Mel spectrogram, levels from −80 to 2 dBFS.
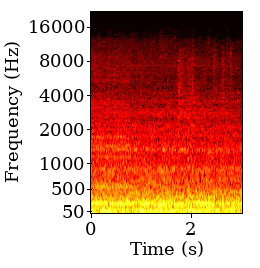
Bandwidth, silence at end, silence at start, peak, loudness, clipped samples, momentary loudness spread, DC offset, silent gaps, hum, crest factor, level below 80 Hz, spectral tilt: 10.5 kHz; 0 s; 0 s; -2 dBFS; -16 LUFS; under 0.1%; 2 LU; under 0.1%; none; none; 12 dB; -18 dBFS; -8.5 dB/octave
